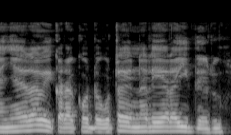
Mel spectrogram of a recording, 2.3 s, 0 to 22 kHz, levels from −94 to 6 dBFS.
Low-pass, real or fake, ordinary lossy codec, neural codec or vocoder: 10.8 kHz; real; none; none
